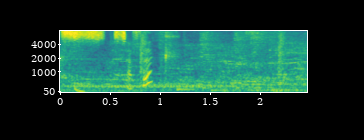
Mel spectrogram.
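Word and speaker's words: Southwark: the hawkon in it's it's pronounced I think suffk it's spelled like southw workk but I think it's pronounced suff I don't know London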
